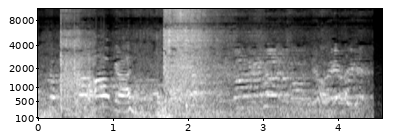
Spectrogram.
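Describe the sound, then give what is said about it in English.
Two sharp, loud gunshots crack out about a second apart, fired by a gunman at the Gramercy Apartments on West North Street in Raleigh, ringing over a noisy, distorted background of indistinct voices and commotion. “A man accused of firing shots at an apartment building in Raleigh is being evaluated at the hospital.”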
